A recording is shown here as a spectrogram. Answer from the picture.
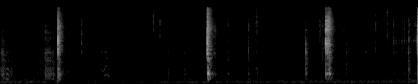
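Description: Plastic shrink-wrap on a Blu-ray case being picked at and peeled off with fingernails: sharp crackles, three louder ones about a second or so apart, with lighter ticks between.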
